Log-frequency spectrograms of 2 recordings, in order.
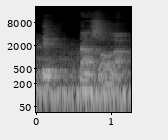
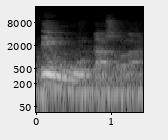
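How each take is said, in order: First: The w is replaced by a doubled t. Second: A w sound comes before the t. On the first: The speaker calls it right. "wawunya diganti ta" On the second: The speaker calls it wrong. "kalau tidak diganti, kita akan mengucapkan dengan seperti ini"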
